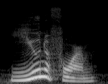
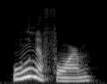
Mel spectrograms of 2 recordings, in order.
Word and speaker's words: uniform: It also happens with uniform. Don't say uniform, say uniform.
